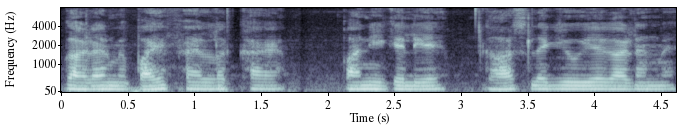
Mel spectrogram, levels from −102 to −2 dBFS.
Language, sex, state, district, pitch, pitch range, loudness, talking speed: Hindi, male, Bihar, West Champaran, 120 Hz, 120-125 Hz, -21 LUFS, 195 wpm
